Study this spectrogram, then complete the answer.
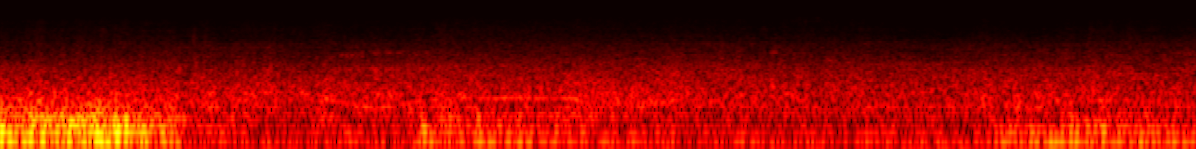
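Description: Leaves and branches rustle as a body crashes through a tree.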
